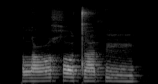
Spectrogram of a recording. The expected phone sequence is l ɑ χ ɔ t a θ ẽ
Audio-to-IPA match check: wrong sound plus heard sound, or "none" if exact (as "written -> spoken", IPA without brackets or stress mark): none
